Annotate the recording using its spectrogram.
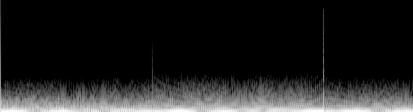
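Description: Instrumental trap beat stripped down to deep, pulsing bass under steady low synth chords, with nothing bright on top: no hi-hats and no high melody.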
